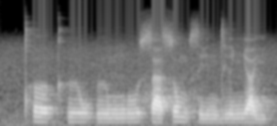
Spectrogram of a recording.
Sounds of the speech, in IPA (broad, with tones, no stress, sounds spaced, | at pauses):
t̪ʰ ɤː˧˩ kʰ ɯː˩ w ʔ ɯː˩ m ŋ uː˩˧ s a˧˩ s o˥˨ m s iː˩ n d i˧ ə̯ ɲ a˥˨ j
